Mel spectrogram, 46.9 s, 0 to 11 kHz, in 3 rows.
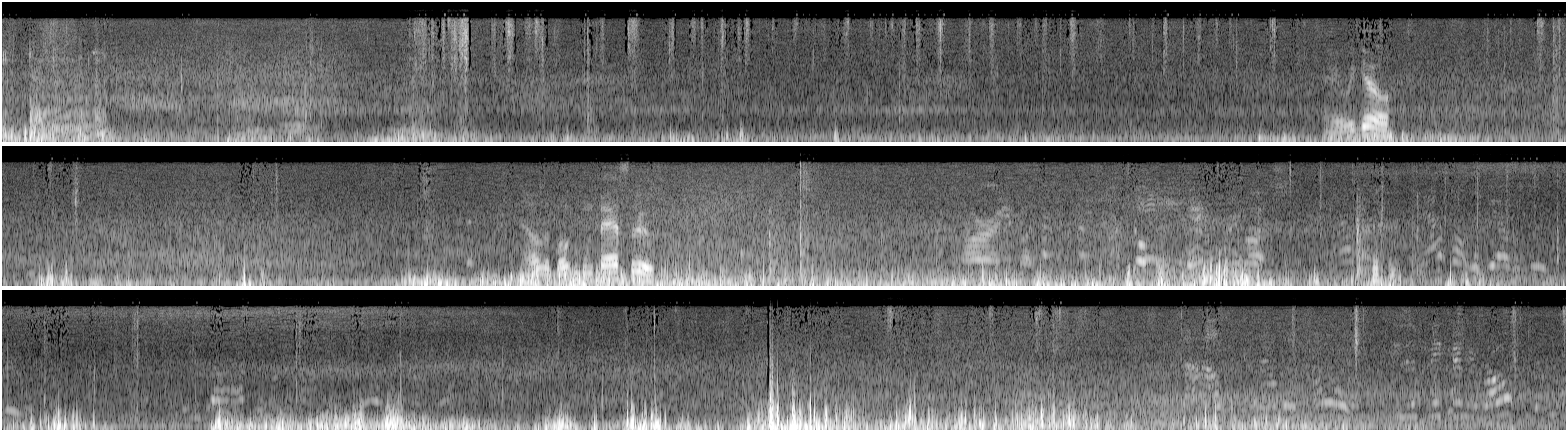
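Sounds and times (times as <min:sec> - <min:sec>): wind buffeting microphone: 0:00.0 - 0:10.7, 0:11.5 - 0:46.9.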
